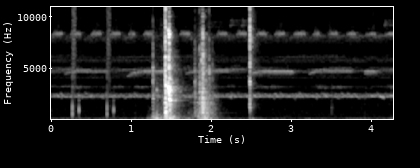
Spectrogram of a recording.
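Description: A cartoon house door shutting with a knock about a second and a half in, followed by a softer knock and a small click. Under it, faint steady high-pitched night ambience of chirping insects.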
